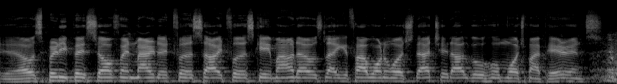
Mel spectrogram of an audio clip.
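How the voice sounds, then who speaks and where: A man with an Indian accent talks at a fairly quick pace, with hardly any pauses, over noticeable background noise. His voice is fairly high, with monotone, flat intonation. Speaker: stand-up comedian. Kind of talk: stand-up. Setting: stage with audience.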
